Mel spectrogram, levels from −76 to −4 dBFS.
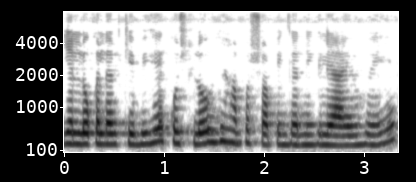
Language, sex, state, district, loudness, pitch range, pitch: Hindi, female, Maharashtra, Chandrapur, -16 LUFS, 215-245 Hz, 230 Hz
